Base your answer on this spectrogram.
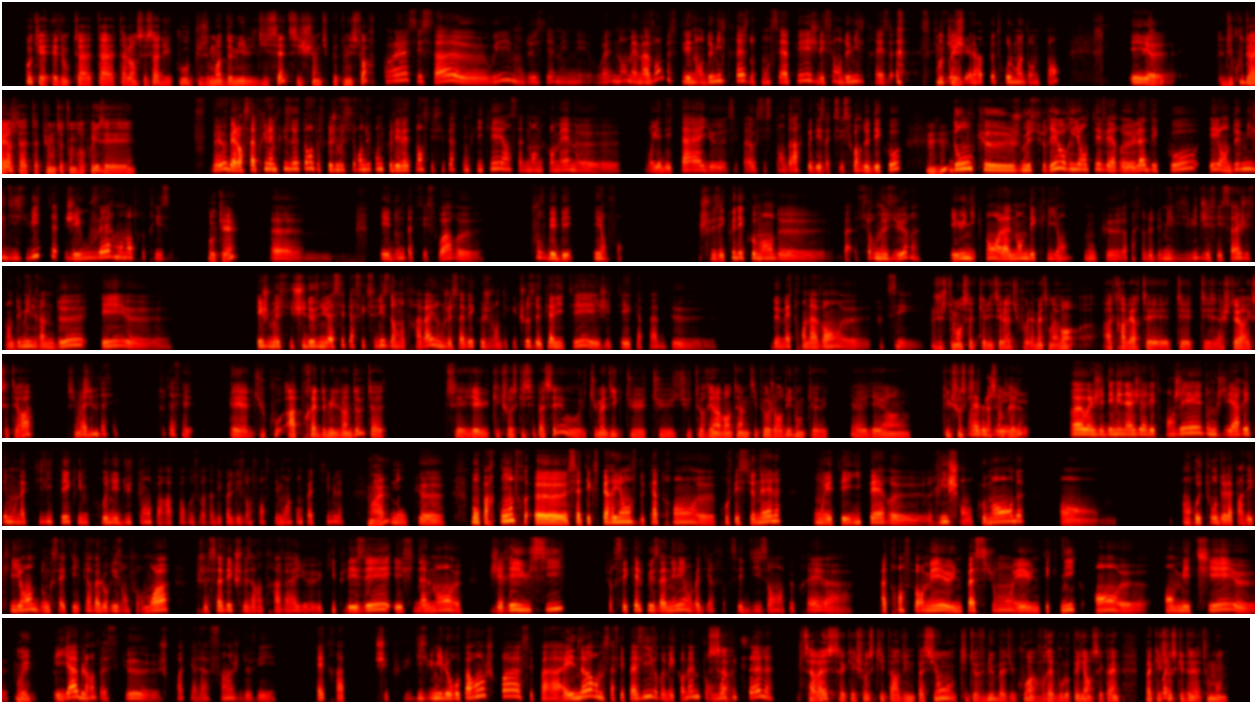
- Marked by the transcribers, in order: chuckle; other background noise; stressed: "riches"; tapping
- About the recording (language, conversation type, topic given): French, podcast, Comment transformer une compétence en un travail rémunéré ?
